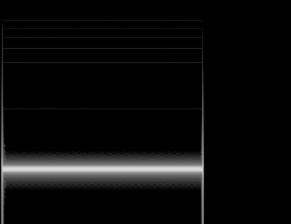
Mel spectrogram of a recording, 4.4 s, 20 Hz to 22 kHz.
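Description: Video test tone played with colour bars: one steady pure beep at the standard 1 kHz line-up pitch, held for about three seconds, then cutting off suddenly.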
